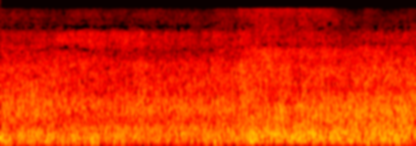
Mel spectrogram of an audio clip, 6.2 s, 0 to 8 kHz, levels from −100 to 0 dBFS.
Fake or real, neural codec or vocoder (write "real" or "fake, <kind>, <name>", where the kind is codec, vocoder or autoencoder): real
